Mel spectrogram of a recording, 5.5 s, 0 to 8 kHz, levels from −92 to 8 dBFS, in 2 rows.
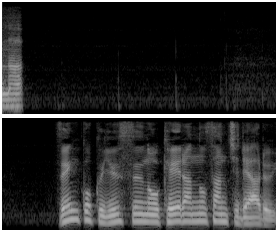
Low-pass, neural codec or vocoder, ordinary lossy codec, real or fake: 7.2 kHz; vocoder, 44.1 kHz, 128 mel bands every 512 samples, BigVGAN v2; none; fake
